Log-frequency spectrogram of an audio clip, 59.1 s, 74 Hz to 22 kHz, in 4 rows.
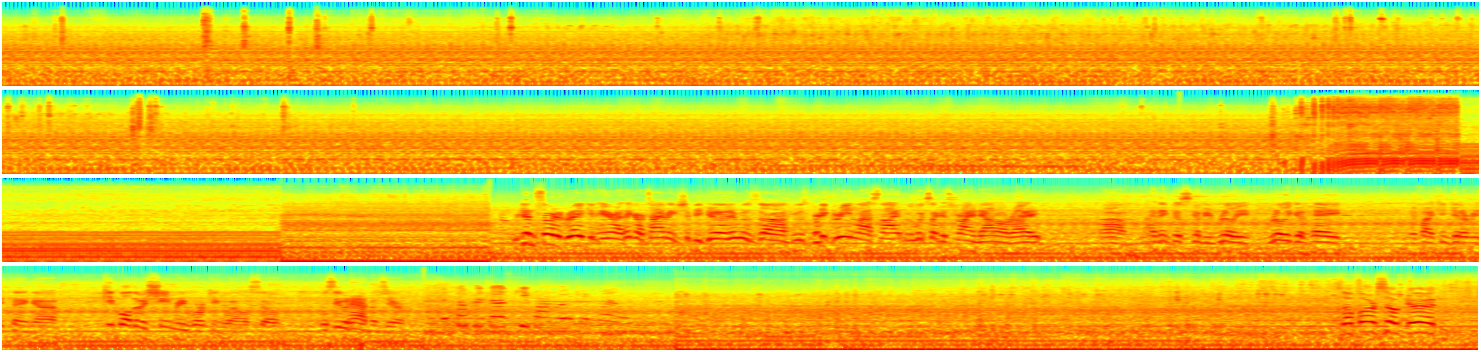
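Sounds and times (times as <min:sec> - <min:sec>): vehicle engine running: 0:00.0 - 0:59.0.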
